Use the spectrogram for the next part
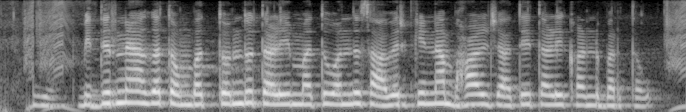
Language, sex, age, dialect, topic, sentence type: Kannada, female, 18-24, Northeastern, agriculture, statement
